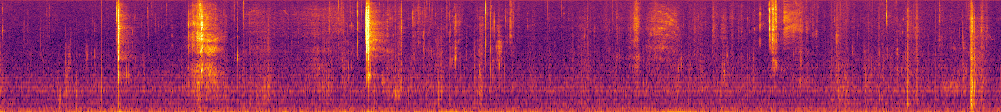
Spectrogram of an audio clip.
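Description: Close-miked eating: chewing French fries and watermelon, with a handful of sharp mouth clicks and crunches. The loudest comes about three and a half seconds in. A low steady hum runs underneath.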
